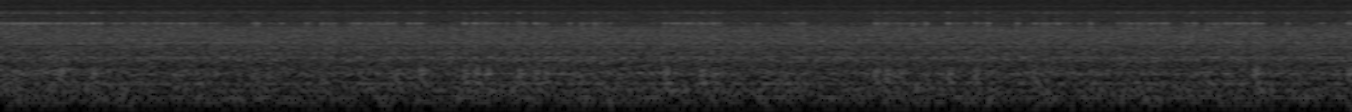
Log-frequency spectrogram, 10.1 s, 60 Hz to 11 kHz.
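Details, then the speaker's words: Budget quiet PC, i5 quad-core with Arctic Cooling Freezer i30 CO, fan controller turned to highest position: steady high rushing airflow with faint constant whine, fans at full speed running normally. "i will turn it to the highest position and definitely we will hear and you will see the noise that will increase"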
